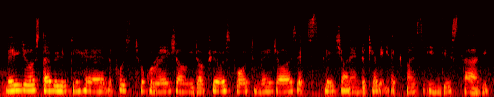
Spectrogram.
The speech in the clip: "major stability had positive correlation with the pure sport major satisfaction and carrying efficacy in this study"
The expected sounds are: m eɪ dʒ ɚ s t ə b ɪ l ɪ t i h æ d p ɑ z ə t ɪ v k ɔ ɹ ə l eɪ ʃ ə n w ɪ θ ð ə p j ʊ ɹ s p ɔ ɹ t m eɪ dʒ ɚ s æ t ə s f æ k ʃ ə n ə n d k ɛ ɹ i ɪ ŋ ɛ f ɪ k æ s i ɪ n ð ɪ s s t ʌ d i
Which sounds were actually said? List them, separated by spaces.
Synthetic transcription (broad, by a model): m eɪ dʒ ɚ s t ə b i l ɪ t i h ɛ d p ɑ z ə t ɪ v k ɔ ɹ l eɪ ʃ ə n w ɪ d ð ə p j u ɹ s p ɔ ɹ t m eɪ dʒ ɚ s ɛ t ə s p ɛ ʃ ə n ə n d k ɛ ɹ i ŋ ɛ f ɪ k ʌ s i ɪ n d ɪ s s t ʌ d i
